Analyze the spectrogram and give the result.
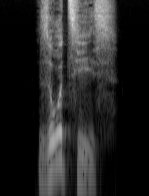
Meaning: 1. genitive singular of Sozi 2. plural of Sozi
- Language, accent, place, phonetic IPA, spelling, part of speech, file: German, Germany, Berlin, [ˈzoːt͡sis], Sozis, noun, De-Sozis.ogg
